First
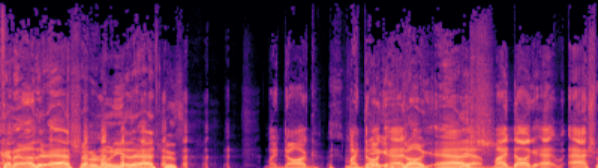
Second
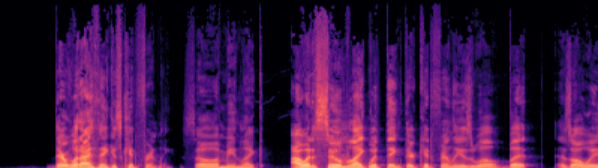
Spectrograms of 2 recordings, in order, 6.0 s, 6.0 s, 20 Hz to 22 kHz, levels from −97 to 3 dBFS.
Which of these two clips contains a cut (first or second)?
second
